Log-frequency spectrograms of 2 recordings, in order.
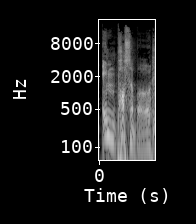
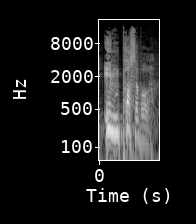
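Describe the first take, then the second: First: Said in the usual way. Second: Louder, higher second insistence; emphatic repeat. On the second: Acted. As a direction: stamp the word down firmly. Uncle repeats it more forcefully.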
